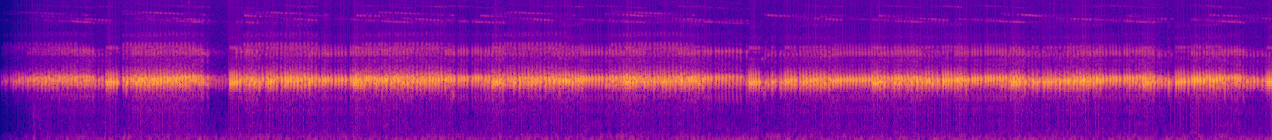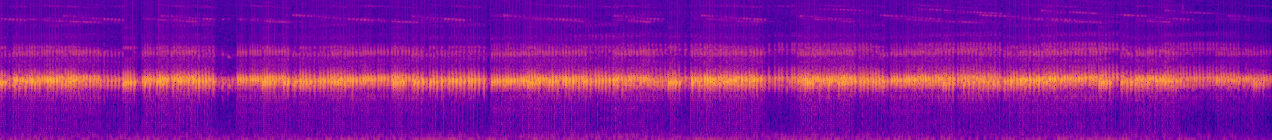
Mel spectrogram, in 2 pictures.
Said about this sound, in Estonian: Kõredel on väga iseloomulik ja vali kõrisev hääl, mida me kuuleme meie oludes mai või juuni öödel. Vaiksetel öödel võib see kostuda lausa mitme kilometri kaugusele.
